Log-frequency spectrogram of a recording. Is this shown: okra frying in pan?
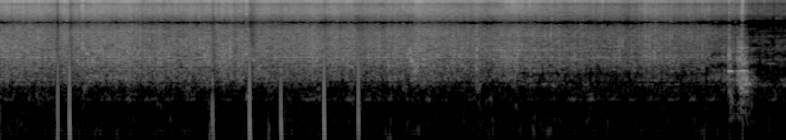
yes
